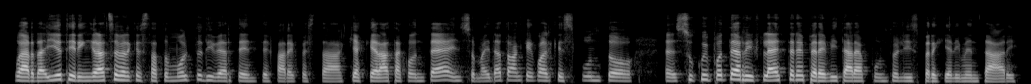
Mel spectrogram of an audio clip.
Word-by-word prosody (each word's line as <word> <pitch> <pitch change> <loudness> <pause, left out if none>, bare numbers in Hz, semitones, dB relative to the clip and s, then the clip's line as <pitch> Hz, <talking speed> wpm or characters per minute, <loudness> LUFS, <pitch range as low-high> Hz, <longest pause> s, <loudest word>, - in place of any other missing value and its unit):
Guarda 170 -2 +5
io 205 +6 +3
ti 225 - +2
ringrazio 180 +2 +4
perché 195 -1 +2
è - - -4
stato 175 0 -5
molto 195 +4 -5
divertente 160 -5 -4
fare 145 -1 -4
questa 145 -1 -5
chiacchierata 160 +1 +1
con 165 -1 -7
te, 190 +4 +3
insomma 175 -4 -8
hai 155 - -5
dato 180 +3 -3
anche 190 0 -3
qualche 180 -1 -2
spunto, 175 -2 -4 0.3
ehm, 170 - -3
su 160 +7 -6
cui 225 +1 -2
poter 220 +1 +5
riflettere 200 +1 +3
per 180 -3 +4
evitare 165 -1 +2
appunto 160 +1 -5
gli 160 -1 -6
sprechi 155 -1 -4
alimentari. 145 -1 -3
175 Hz, 180 wpm, -23 LUFS, 160-190 Hz, 0.3 s, Guarda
